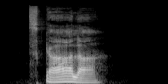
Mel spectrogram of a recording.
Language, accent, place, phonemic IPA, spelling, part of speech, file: German, Germany, Berlin, /ˈskaːla/, Skala, noun, De-Skala.ogg
- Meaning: 1. scale, gamut (ordered numerical sequence) 2. gamut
